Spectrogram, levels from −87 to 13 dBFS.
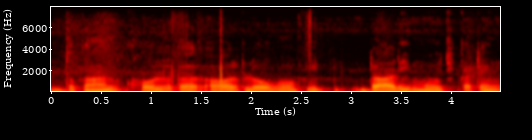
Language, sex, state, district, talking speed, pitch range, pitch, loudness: Hindi, male, Bihar, Gopalganj, 135 wpm, 125-130 Hz, 130 Hz, -35 LUFS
